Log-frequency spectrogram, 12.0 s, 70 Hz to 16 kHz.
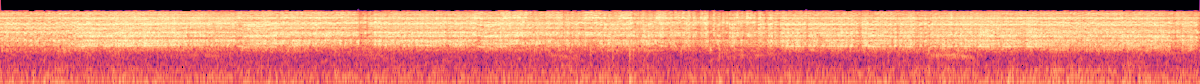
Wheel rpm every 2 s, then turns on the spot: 210, 230, 230, 230, 220, 210.
none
